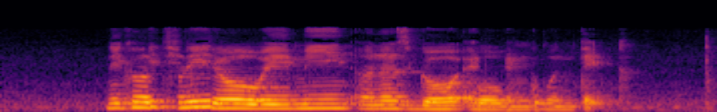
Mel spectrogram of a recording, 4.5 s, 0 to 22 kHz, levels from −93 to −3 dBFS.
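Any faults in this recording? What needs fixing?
There are two spots with frames out of order: 0.93 to 1.32 s and 2.96 to 3.36 s. In each, two neighbouring chunks of about 186 ms got swapped, which fits runs of roughly four frames, so the speech flutters oddly. Nothing's actually missing; it's just in the wrong order. Fix it by having the receiver reorder frames by sequence number before decoding.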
